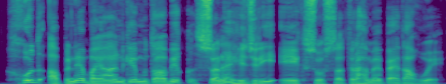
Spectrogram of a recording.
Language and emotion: Urdu, neutral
